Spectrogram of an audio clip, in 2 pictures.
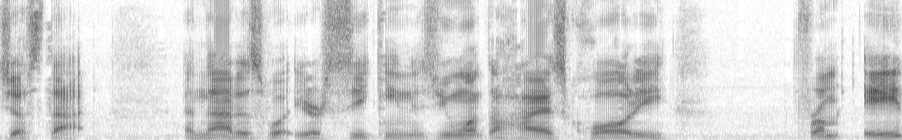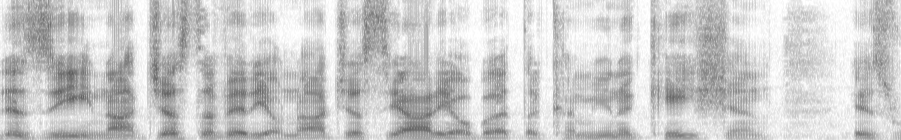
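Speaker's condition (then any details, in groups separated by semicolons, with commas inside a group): No condition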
